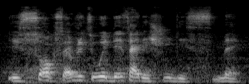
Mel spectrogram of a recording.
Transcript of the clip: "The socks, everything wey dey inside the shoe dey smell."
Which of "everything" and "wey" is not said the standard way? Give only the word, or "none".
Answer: everything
